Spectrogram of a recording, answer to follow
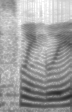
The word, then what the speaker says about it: Swingley: We have Deborah Swingley, is that how you pronounce it? That's correct.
